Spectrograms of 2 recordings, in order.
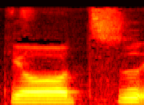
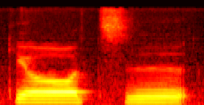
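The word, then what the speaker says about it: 共通: Kyotsu ini bacanya kyo-nya panjang, kyotsu. Nih, su-nya juga panjang, kyotsu.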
